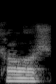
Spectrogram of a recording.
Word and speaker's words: cosh: If you're not familiar with the hyperbolic cosine, pronounced cosh, or the hyperbolic sine,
